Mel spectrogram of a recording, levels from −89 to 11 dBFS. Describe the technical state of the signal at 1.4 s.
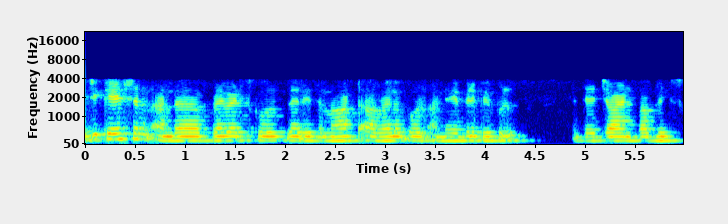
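At 1.4 s the speech is intact, with no fault present at that moment.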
